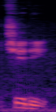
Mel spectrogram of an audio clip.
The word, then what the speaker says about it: QIDI: Qi Di is actually Chitty.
